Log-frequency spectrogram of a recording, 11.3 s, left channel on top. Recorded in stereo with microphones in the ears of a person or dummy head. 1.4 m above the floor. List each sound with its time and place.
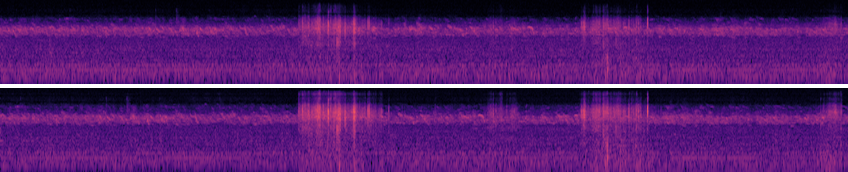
4.0 s crumpling: 15° right (ahead or behind)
